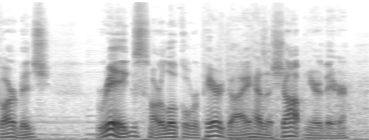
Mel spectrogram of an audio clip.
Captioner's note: thunder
